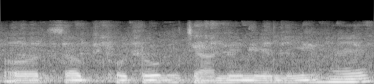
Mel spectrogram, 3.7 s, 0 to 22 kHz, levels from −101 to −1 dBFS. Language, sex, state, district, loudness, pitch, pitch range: Hindi, male, Bihar, West Champaran, -15 LUFS, 100 Hz, 100-105 Hz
